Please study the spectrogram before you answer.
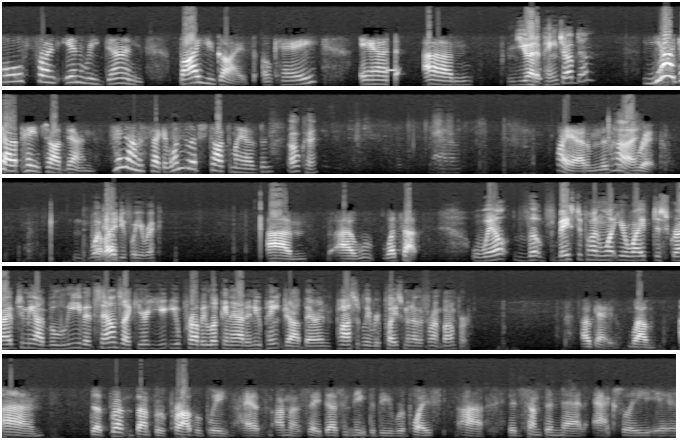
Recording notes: Prank Phone Calls Collection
